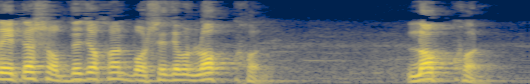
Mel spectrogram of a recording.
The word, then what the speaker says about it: লক্ষণ: তো আমরা বলছিলাম যে যদি শব্দের শুরুতে বা আদিতে বা প্রথমে অ থাকে এবং তারপরে যদি ক্ষীয় ম এই বর্ণটা থাকে, তাহলে আদ্য অ এর উচ্চারণও কি হয়? উকারান্ত বা উকারের মতো হয়।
